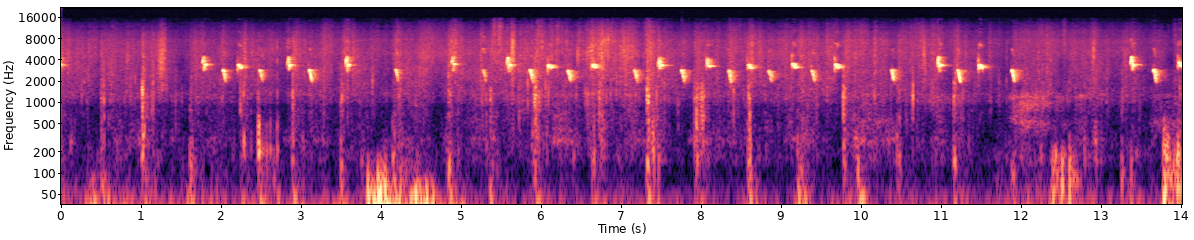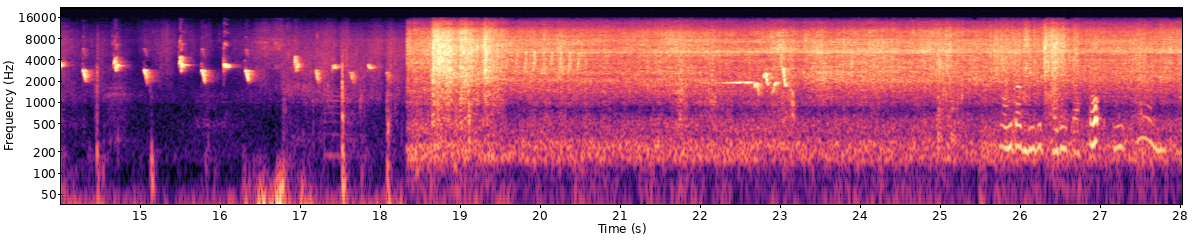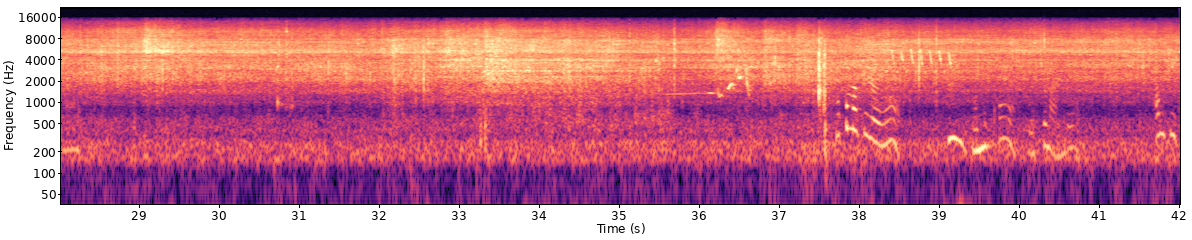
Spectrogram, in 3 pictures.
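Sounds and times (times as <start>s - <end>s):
birds calling with high notes: 1.7s - 12.2s, 13.3s - 18.2s, 22.0s - 23.2s, 35.6s - 37.1s, 37.8s - 39.6s
food sizzling: 18.1s - 42.0s.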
